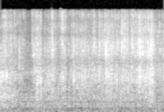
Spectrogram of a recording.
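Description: Thin clear plastic bag crinkling as hands grip and pull at it, with many small crackles throughout.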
